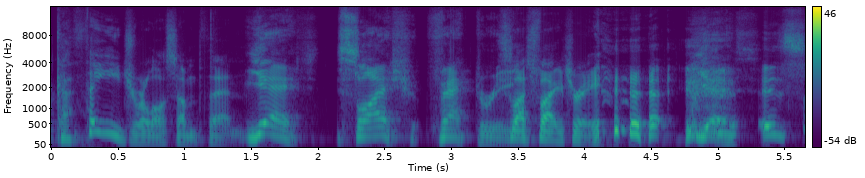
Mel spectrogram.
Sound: chuckles

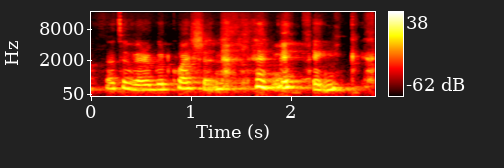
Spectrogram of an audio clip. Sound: chuckles

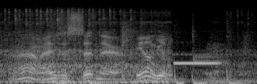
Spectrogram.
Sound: beep

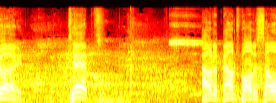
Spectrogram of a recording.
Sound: whistle

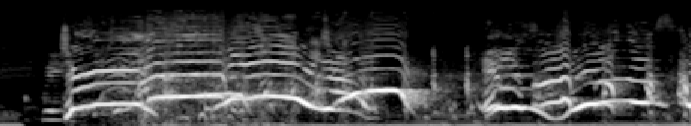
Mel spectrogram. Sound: screams

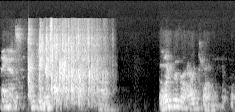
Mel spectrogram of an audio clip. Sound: audience claps

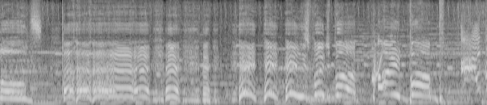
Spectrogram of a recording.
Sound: laughing

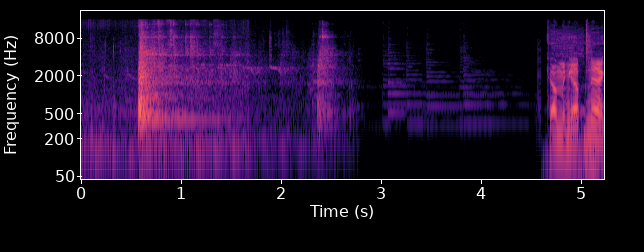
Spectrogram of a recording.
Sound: gate metal clanking

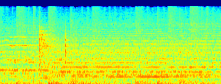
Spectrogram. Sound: clanging

